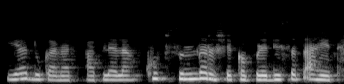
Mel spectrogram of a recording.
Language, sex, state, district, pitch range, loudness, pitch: Marathi, female, Maharashtra, Dhule, 205-240 Hz, -18 LUFS, 215 Hz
